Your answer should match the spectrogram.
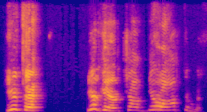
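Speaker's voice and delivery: loud, squeaky-high starstruck outburst; imitated excited fan. Fan recognizes actor's voice on the bus, thrilled high outburst. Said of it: "He says".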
